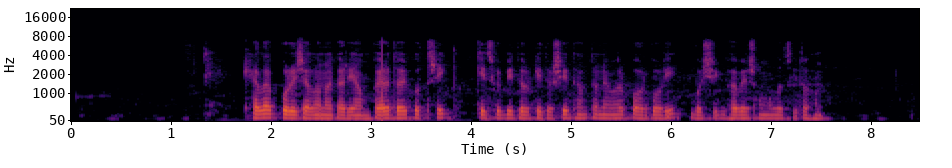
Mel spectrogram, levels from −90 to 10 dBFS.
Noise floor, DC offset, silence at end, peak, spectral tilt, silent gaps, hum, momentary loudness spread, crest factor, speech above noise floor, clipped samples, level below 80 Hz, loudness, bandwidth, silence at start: -78 dBFS; under 0.1%; 0.9 s; -16 dBFS; -6.5 dB/octave; none; none; 11 LU; 20 dB; 43 dB; under 0.1%; -68 dBFS; -36 LUFS; 7.6 kHz; 1.3 s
